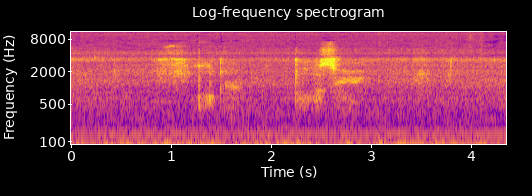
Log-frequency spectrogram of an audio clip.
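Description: Faint whispered voice in a few short fragments over a steady low hum, which the investigators take for an EVP: a spirit's reply that they read as "Fucking pussy... die".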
